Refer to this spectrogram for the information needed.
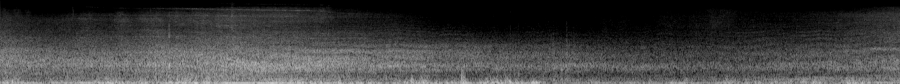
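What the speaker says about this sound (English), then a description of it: "the trucks are pretty much on here all the time. It's a busy road." Steady roar of trucks and traffic on a busy road in Poland, a continuous close rumble with passing vehicles swelling and fading, no talking.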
